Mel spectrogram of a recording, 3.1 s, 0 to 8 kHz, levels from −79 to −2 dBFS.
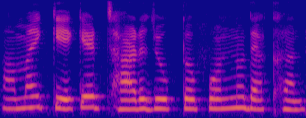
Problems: low volume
